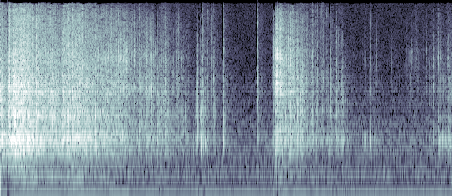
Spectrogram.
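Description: Small dry granules pour and rattle out of a container.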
